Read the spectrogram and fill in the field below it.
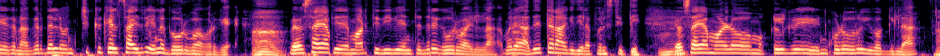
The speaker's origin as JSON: {"language": "Kannada", "town": "Channadevi Agrahara", "region": "Karnataka", "country": "India", "said": "ನಾವು ಸರ್ ಚನ್ನಾದೇವಿ ಅಗ್ರಹಾರ ಗ್ರಾಮ, ನಮ್ದು ಮದುರೆ ಹೋಬಳಿ ಬರುತ್ತೆ, ದೊಡ್ಡಬಳ್ಳಾಪುರ ತಾಲೂಕು, ಬೆಂಗಳೂರು ಗ್ರಾಮಾಂತರ ಜಿಲ್ಲೆ."}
